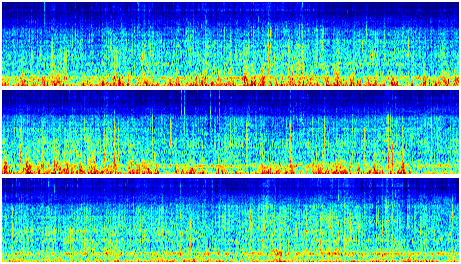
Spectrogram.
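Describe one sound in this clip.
Bicycle tyres crunch steadily over gravel.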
